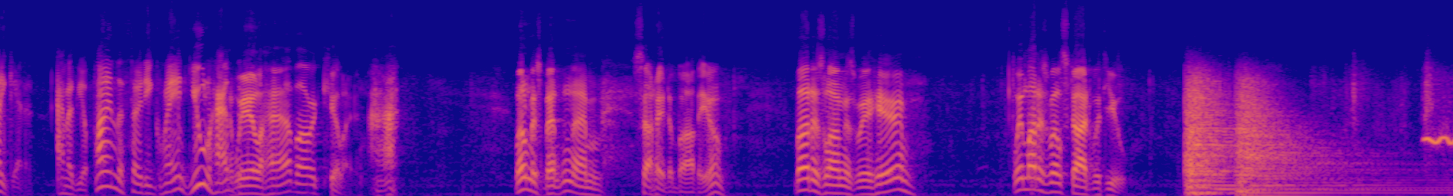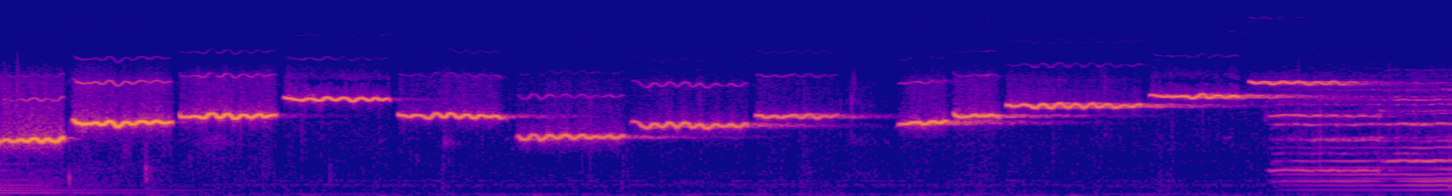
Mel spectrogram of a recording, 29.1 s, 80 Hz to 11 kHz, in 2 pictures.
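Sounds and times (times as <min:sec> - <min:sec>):
speech: 0:00.0 - 0:04.1, 0:05.2 - 0:07.4, 0:08.0 - 0:09.3, 0:10.2 - 0:12.1
sharp percussive hit: 0:11.9 - 0:14.6
whistled theme melody: 0:14.2 - 0:29.0.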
